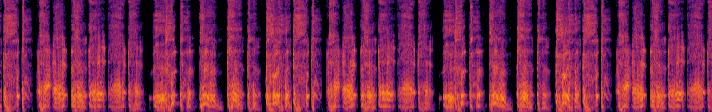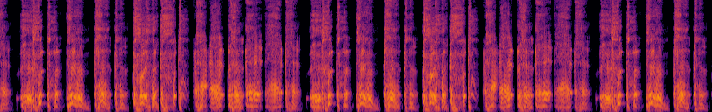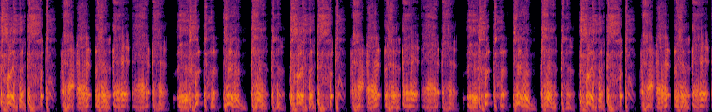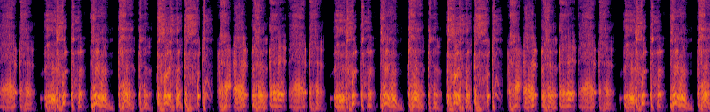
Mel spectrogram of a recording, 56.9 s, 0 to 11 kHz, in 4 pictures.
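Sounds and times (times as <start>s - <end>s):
cartoon voice clearing throat: 0.0s - 56.9s.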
